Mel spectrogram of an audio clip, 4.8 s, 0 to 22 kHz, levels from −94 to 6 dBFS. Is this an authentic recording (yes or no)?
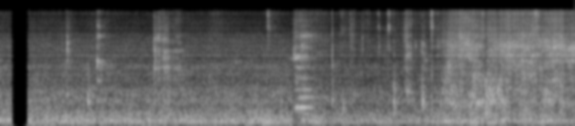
no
